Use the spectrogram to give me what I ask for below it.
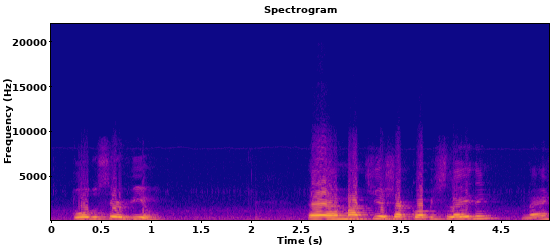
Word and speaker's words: Schleiden: Matthias Jacob Schleiden, né, Schleiden, né, a pronúncia aí, era um botânico alemão, e Theodor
